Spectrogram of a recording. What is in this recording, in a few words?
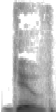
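"give", English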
